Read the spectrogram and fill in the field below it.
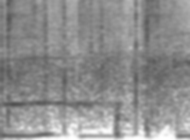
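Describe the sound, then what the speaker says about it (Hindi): Studio audience applause at a televised comedy show, a dense wash of clapping with a steady low hum beneath, continuous through the short moment with a few sharper claps standing out. "क्या बात है, जोरदार तालियां"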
